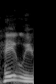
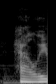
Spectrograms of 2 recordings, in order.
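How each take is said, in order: First: The name rhymes with Daly. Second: The name rhymes with Valley. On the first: "or sometimes Haley rhyming with Daly" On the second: "usually pronounced Halley rhyming with Valley"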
